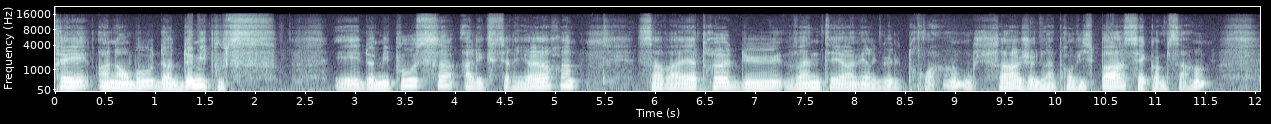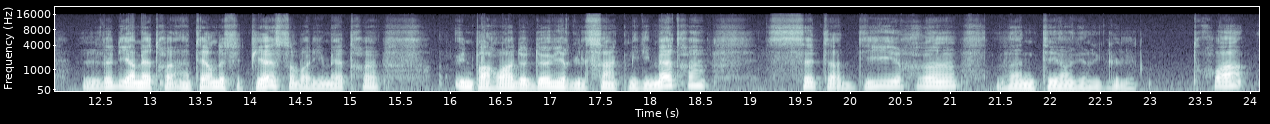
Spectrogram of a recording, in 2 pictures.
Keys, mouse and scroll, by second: 4.0 click, 5.1 click, 7.4 KP_2, 7.6 KP_1, 7.9 KP_Decimal, 8.2 KP_3, 8.6 KP_Enter, 8.6 Return, 9.6 typing, 11.4-13.4 drag, 13.0-13.8 typing, 15.0 click, 19.8 click, 21.5-22.2 typing, 23.6 KP_3.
